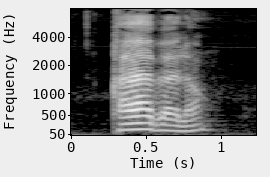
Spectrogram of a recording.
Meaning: 1. to stand exactly opposite, to be opposite, to be face to face 2. to confront, to face, to counter 3. to meet, to encounter, to visit, to call on
- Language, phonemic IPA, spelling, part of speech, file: Arabic, /qaː.ba.la/, قابل, verb, Ar-قابل.ogg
